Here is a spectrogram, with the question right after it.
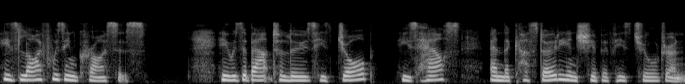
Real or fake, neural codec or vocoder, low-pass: real; none; 7.2 kHz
